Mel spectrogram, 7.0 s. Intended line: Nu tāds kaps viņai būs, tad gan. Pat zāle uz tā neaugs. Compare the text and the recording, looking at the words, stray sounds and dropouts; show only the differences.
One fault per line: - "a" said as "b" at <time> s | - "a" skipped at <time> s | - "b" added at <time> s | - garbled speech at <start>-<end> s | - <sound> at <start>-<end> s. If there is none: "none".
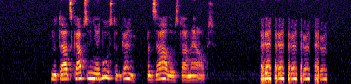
- laugh at 5.2-6.6 s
